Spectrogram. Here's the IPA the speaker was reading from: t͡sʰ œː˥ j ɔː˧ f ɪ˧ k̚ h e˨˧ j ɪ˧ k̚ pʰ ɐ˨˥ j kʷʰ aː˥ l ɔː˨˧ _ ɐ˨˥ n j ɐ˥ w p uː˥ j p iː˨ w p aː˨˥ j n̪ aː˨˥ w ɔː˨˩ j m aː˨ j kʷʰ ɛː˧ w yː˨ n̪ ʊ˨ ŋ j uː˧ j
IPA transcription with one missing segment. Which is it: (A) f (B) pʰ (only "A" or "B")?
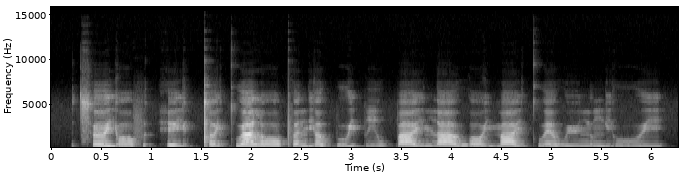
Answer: B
